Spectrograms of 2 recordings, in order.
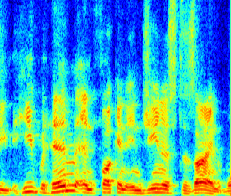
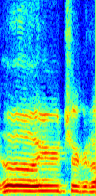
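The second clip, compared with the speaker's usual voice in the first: louder, higher taunting sneer; mocking the guy who woke him, sneering taunt; 7 semitones higher, 6 dB louder than usual. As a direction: mimic a smug online troll. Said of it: "And the guy's like".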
